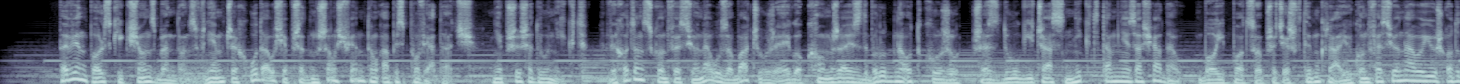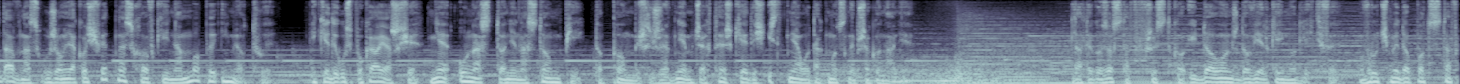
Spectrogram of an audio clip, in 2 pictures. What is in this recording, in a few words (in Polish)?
Spot; Polska pod Krzyzem; Srodki Czystosci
